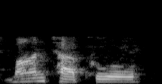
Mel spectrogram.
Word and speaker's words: Montepulciano: It's Montepulciano or Chano, C-H-A-N-N-O.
